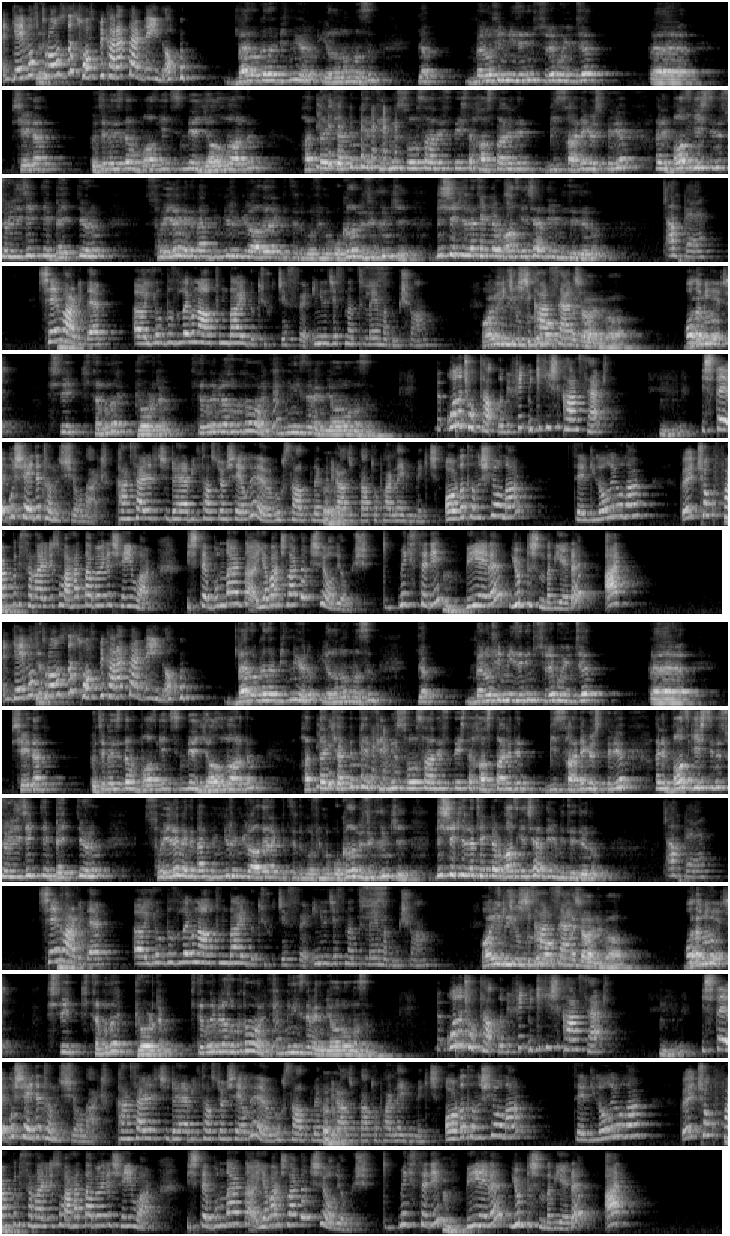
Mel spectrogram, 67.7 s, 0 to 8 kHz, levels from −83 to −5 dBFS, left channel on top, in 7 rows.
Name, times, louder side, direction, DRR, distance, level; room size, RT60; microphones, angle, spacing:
voice 1, 0.0-2.3 25.7-26.0 28.2-28.7 29.5-30.4 30.8-34.7 35.6-36.8 38.2-38.6 42.2-42.4 44.7-46.7 48.1-55.3 56.0-56.9 57.5-65.8 66.1-66.3, left 2 dB, 15° left, 5 dB, 0.3 m, -29 dB
voice 2, 3.1-5.0 5.5-5.7 6.2-7.9 8.6-9.2 9.8-10.3 10.9-13.1 13.7-20.7 21.3-24.8 25.1-27.4 29.8-29.9 33.8-34.2 35.4-37.4 38.2-38.6 39.3-41.0 41.3-43.8 47.5-47.8 52.7-53.0 58.0-58.2 63.9-64.1, right 2 dB, 55° right, 4 dB, 0.7 m, -28 dB
4.3 x 3.1 x 3.8 m, 0.68 s
head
